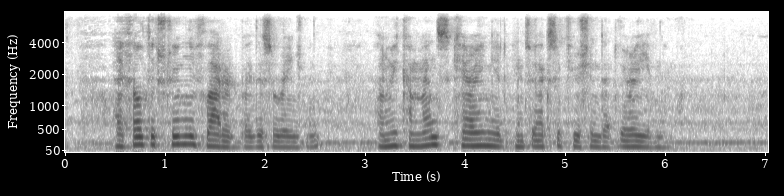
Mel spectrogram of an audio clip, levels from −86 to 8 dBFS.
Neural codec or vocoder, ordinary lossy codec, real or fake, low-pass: codec, 16 kHz, 8 kbps, FreqCodec, larger model; Opus, 24 kbps; fake; 7.2 kHz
